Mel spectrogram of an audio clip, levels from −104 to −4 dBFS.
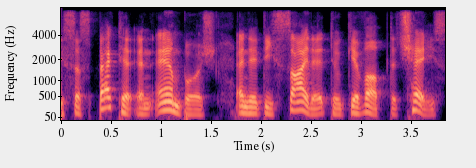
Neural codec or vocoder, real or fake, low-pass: none; real; 7.2 kHz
